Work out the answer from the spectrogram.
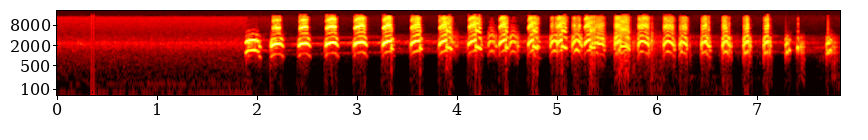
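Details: Male white-tailed eagle on the left branch at a nest in Latvia, calling to the female on a March evening: after a faint steady hum, a rapid series of high yelping notes, about three or four per second, for six seconds.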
